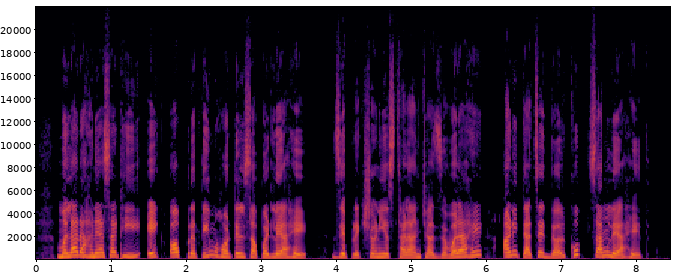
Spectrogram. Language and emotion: Marathi, happy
